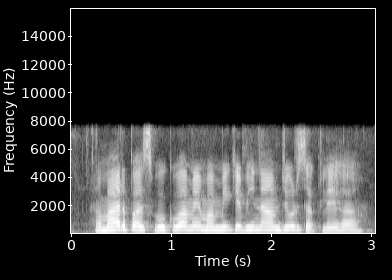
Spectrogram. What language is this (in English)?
Magahi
